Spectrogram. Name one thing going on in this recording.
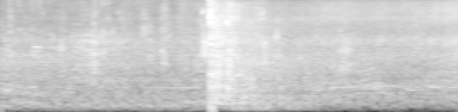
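A diver splashes into the water.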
